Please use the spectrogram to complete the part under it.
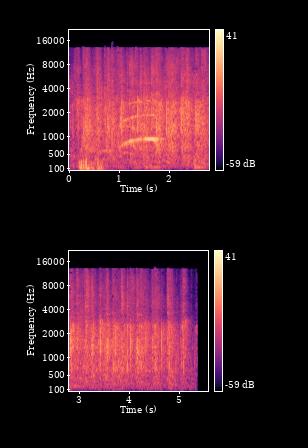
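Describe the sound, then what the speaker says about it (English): Audience applause from a studio crowd, a steady clapping wash with cheers lasting several seconds, a voice audible at the start before the sound cuts off abruptly. "Applause"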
